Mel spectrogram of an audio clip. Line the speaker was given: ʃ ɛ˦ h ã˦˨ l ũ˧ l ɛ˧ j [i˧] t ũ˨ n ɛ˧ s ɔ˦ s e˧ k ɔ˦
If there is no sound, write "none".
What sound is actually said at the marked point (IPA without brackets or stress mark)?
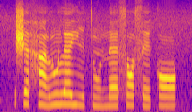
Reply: i˨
